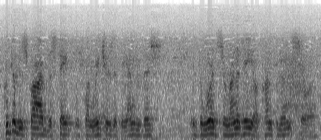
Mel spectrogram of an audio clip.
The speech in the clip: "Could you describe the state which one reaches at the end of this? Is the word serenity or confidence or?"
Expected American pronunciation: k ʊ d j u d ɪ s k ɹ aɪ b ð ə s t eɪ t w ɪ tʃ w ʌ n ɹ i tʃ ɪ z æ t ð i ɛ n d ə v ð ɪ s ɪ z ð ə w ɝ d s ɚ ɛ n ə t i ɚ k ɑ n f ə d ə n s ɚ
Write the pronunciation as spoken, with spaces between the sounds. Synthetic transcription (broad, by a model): k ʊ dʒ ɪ d ɪ s k ɹ aɪ b ð ə s t eɪ t w ɪ tʃ w ʌ n ɹ i tʃ ɪ z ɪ t ð i ɛ n d ə v ð ɪ s ɪ z ð ə w ɝ d s ɚ ɛ n ə t i ɚ k ɑ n f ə d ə n s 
